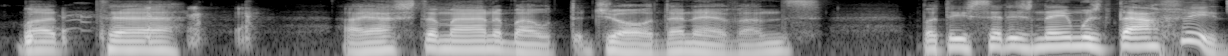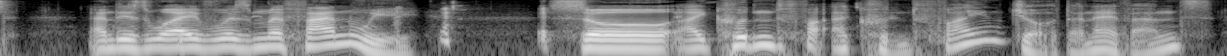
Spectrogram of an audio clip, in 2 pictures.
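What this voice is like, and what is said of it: Put-on Welsh accent. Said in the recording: “I was doing a Welsh accent, determined to nail a Welsh accent. And I think I've still got some way to go ... That's pretty good effort”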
